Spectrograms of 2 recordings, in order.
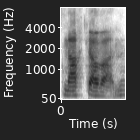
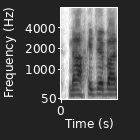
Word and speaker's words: Nakhchivan: It's Nakhichevan is a Russified spelling, if I'm not mistaken. So in like medieval Armenians would call it Nakhchivan, which is actually similar to Azerbaijan's pronunciation today more than Nakhichevan.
